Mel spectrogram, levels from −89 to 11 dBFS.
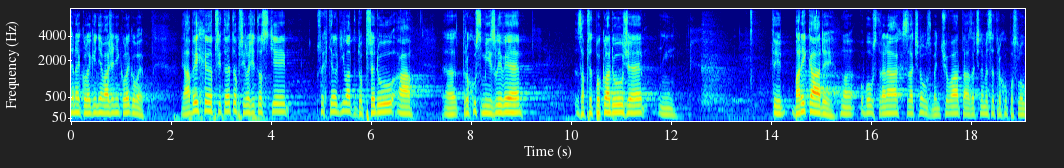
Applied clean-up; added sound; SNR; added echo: none; none; none; none.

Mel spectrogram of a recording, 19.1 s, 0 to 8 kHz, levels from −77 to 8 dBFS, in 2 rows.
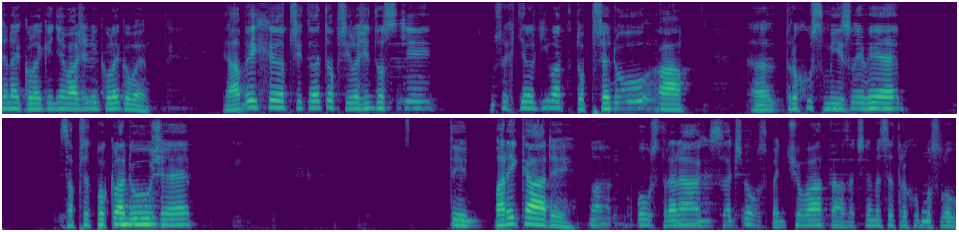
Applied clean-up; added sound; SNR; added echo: neural mask model DeepFilterNet 3.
